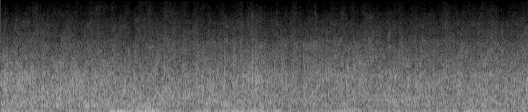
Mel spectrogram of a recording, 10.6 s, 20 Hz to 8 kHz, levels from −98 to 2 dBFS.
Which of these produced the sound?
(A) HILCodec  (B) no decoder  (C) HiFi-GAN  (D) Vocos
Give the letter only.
A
